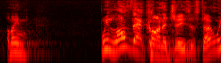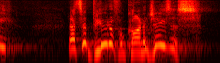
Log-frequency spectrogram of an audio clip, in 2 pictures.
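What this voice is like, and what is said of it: Voice suddenly rises in pitch. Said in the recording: “my voice went up an octave then”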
